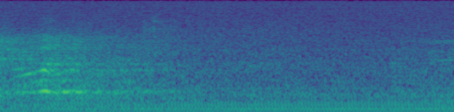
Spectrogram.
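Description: A quiet pause in a large hall, with a steady low electrical hum from an old broadcast recording and a brief trace of a voice in the first half second.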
